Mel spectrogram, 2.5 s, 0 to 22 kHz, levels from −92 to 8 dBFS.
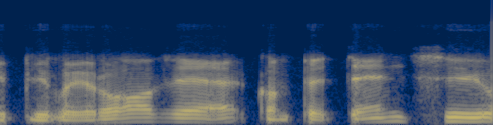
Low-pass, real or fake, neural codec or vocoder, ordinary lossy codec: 9.9 kHz; fake; vocoder, 22.05 kHz, 80 mel bands, Vocos; Opus, 32 kbps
